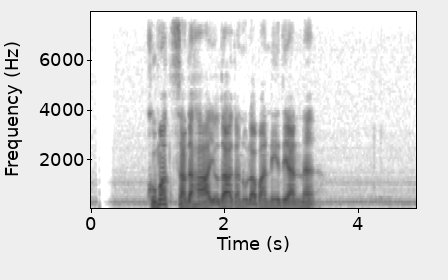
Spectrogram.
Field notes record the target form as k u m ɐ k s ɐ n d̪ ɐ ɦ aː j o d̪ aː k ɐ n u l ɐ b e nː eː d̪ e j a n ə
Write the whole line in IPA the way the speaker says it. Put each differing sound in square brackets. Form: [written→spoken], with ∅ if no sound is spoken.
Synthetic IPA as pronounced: k u m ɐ k s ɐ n d̪ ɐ ɦ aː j o d̪ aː [k→ɡ] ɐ n u l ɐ b [e→a] nː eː d̪ e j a [n→nː] ə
